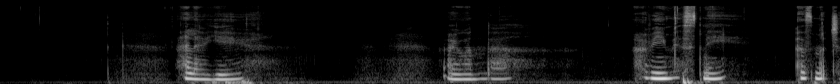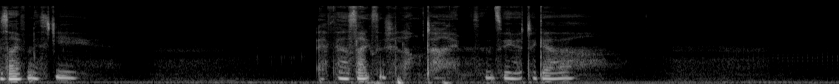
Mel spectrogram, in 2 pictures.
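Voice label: [F4M] I fell asleep waiting for you [British Accent], female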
